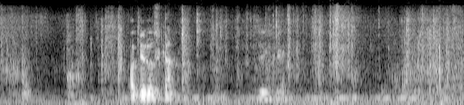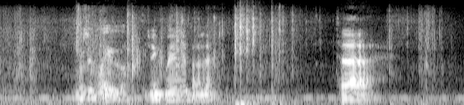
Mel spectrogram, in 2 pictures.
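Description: A second man answers calmly, close by.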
